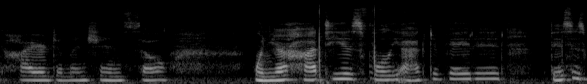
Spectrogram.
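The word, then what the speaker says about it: ḥꜣtj: The Hati, which is the Hat, is spelled H-A-T-Y, but the A is signified as a 3 backwards, and it's Hati.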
